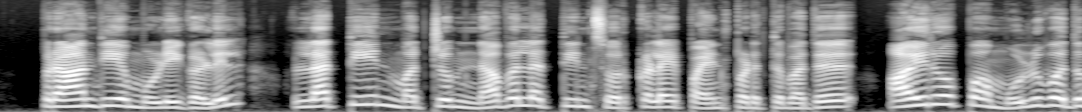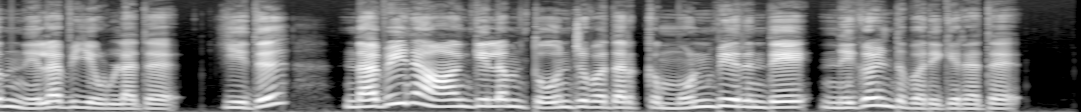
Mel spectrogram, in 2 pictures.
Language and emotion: Tamil, neutral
